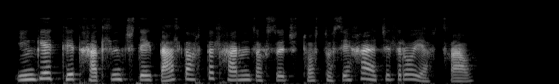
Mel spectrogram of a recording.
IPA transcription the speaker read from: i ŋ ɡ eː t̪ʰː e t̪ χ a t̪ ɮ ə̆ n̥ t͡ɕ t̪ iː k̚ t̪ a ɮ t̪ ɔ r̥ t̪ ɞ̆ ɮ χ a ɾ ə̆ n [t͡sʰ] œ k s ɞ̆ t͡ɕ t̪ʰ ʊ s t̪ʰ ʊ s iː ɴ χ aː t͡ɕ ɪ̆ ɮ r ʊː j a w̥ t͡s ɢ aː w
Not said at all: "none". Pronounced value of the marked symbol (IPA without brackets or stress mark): t͡s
